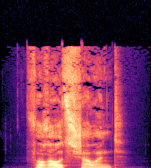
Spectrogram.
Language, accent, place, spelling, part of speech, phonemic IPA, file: German, Germany, Berlin, vorausschauend, verb / adjective, /foˈʁaʊ̯sˌʃaʊ̯ənt/, De-vorausschauend.ogg
- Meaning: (verb) present participle of vorausschauen; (adjective) 1. anticipatory 2. prescient, foresighted 3. predictive 4. provident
